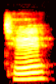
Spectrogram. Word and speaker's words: chi: Untuk cara pengucapannya ini ci. Ci. Nah, ini sama mungkin kayak huruf shi ya, ada h-nya. Jadi bukan ci tapi chi. Ci.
